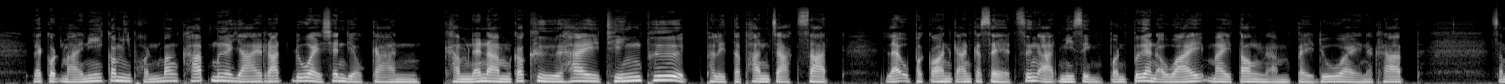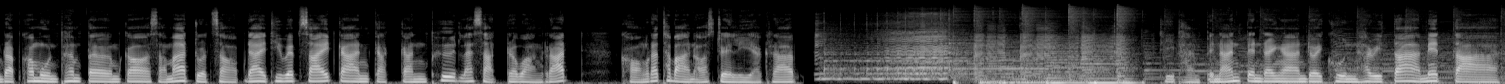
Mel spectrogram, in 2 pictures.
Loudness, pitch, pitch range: -17 LUFS, 130 Hz, 115-150 Hz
